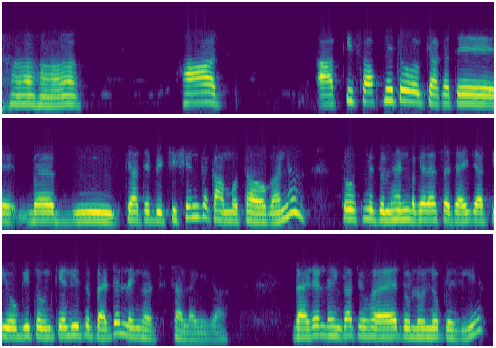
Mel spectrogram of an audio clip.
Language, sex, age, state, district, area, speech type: Hindi, female, 60+, Uttar Pradesh, Hardoi, rural, conversation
